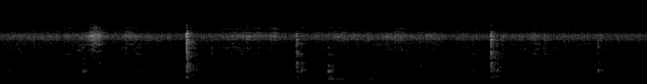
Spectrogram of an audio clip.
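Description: Winter melon pieces, shallots, garlic and cumin seeds sizzling steadily in hot oil in a non-stick pan, stirred with a spatula that scrapes and knocks against the pan several times, most sharply about two and five seconds in.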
